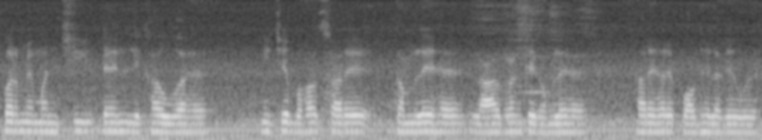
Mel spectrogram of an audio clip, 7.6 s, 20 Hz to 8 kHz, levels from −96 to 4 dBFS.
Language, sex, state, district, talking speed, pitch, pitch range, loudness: Hindi, male, Chhattisgarh, Raipur, 140 wpm, 140 Hz, 130-145 Hz, -16 LUFS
